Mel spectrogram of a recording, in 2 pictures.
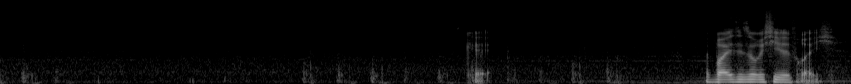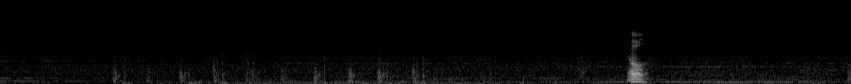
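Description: Footsteps thud softly on wooden planks.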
